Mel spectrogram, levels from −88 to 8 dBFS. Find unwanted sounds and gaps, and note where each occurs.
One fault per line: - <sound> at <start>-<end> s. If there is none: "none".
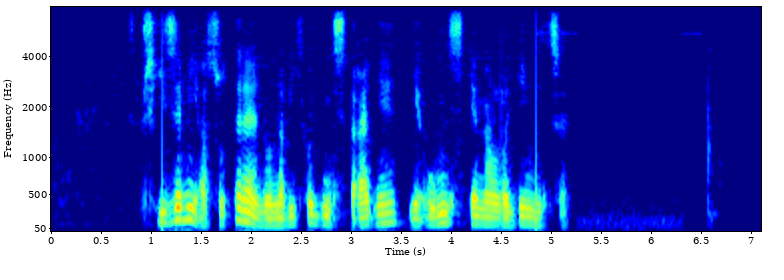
none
